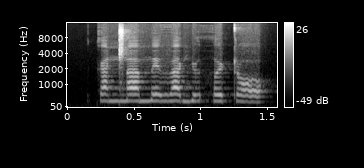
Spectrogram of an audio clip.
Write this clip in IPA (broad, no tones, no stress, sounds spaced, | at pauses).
k a ŋ͡ǁ a m ɛ v a ɡ ɳ ɯ h ɤ ʈ ɔ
